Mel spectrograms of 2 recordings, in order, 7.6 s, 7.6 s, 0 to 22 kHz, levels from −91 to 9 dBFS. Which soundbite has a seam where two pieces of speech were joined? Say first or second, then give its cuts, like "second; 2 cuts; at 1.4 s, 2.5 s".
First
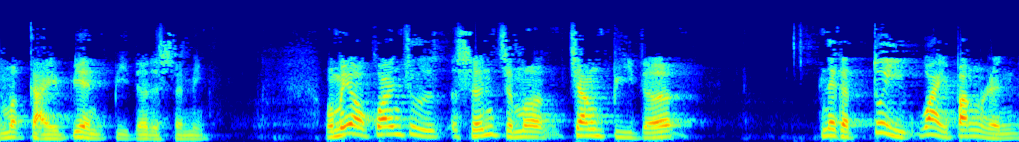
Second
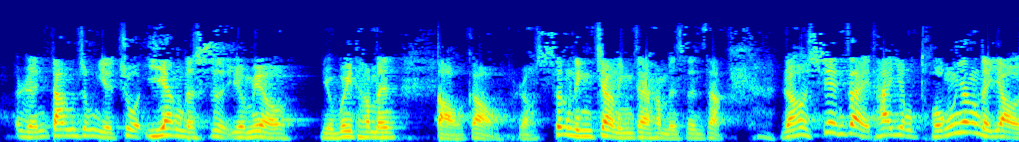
second; 1 cut; at 3.3 s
